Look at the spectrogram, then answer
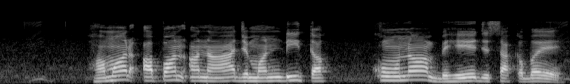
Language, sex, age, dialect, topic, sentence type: Maithili, male, 18-24, Eastern / Thethi, agriculture, question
